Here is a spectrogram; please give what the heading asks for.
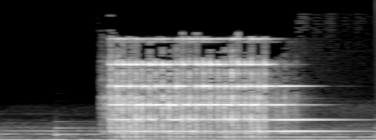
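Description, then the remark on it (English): A telephone bell rings once in a loud burst of rapid metallic clanging lasting about a second, then fades out; the caller is Hank Biscardi, wanting a script. No one speaks. “And any minute that Hank Biscardi will be on that phone again asking for my script.”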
